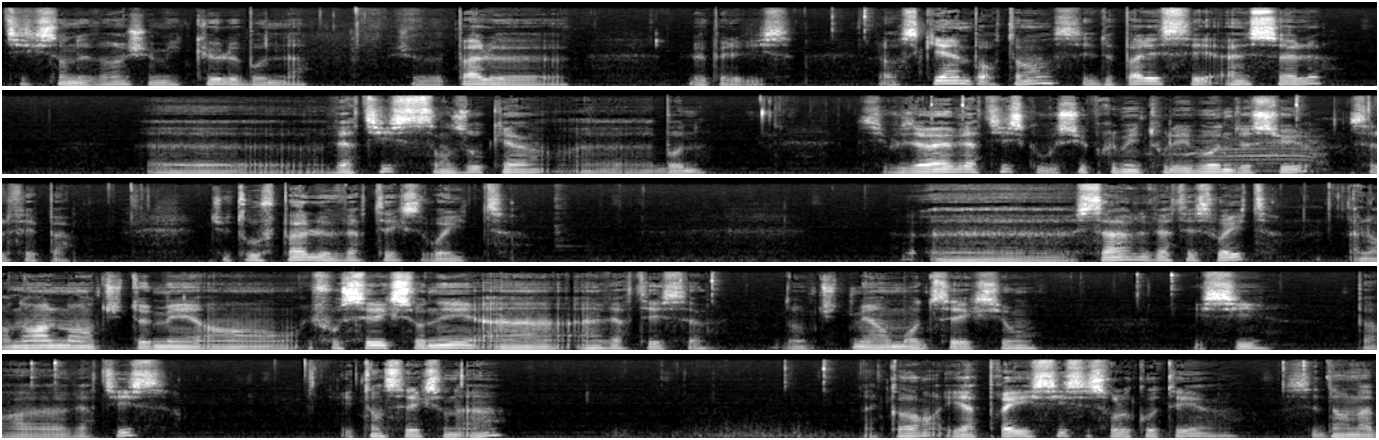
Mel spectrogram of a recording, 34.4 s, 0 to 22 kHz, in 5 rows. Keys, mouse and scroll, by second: 4.4 right click, 11.8 right click, 24.2 right click, 26.5 click, 31.6 right click, 34.1 click.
